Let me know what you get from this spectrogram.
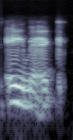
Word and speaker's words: Amick: It's a long A. It's Amick. – Amick, Stephanie Amick.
